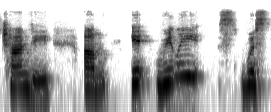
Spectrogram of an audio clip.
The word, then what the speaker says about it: Candi: the name Candi right in Javanese is pronounced chandi um it really was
